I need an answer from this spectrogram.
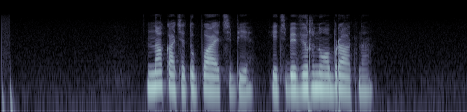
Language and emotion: Russian, angry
